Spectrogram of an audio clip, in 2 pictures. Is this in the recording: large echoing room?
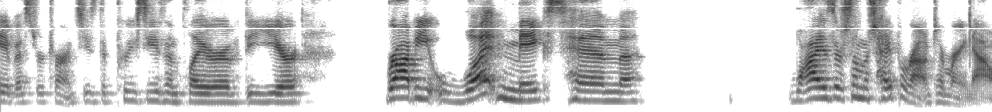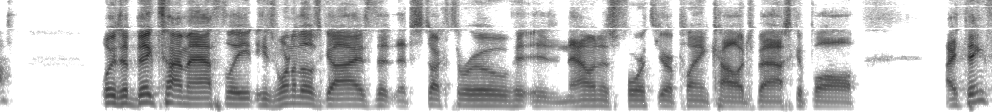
no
